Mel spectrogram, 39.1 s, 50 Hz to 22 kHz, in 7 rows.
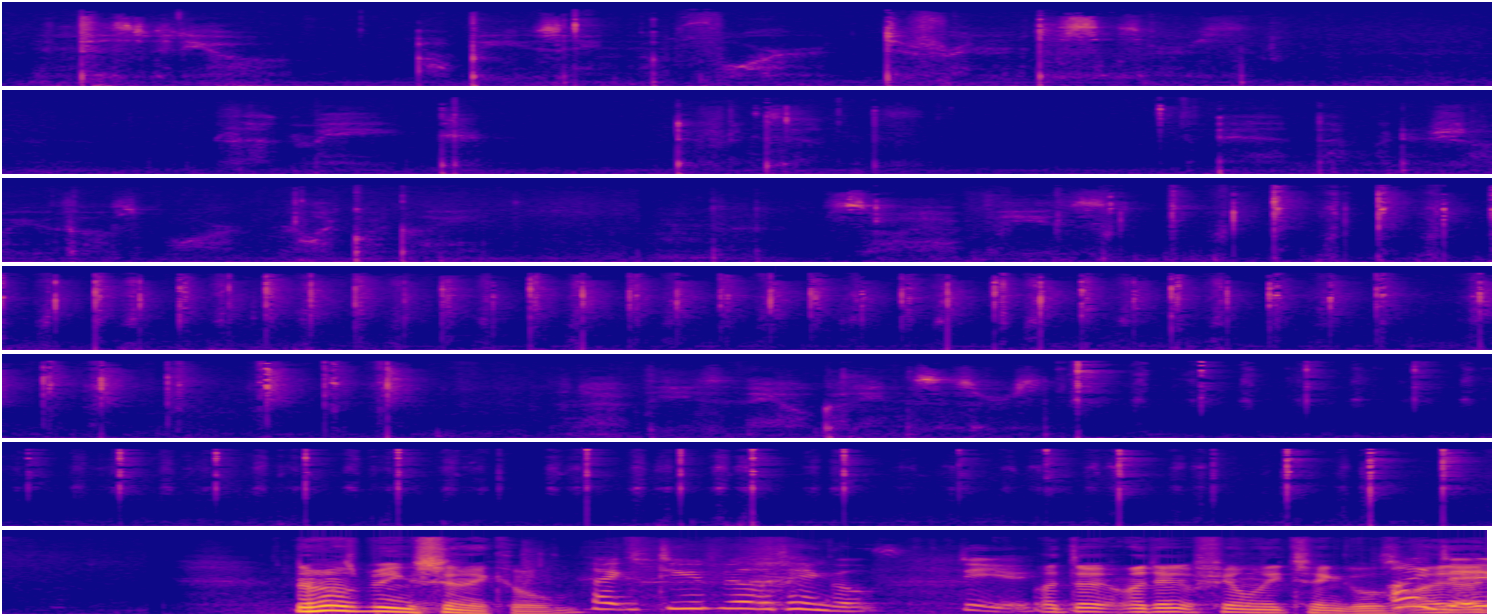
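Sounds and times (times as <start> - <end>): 
faint whispering: 0.1 - 4.7, 6.4 - 7.4, 10.0 - 13.1, 14.3 - 15.4, 24.4 - 26.4
scissors snipping in an ASMR recording: 15.2 - 24.0, 26.3 - 33.5
speech: 34.6 - 39.0.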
